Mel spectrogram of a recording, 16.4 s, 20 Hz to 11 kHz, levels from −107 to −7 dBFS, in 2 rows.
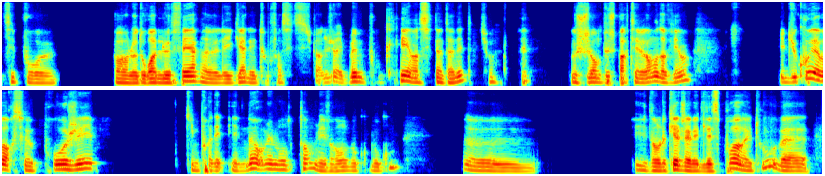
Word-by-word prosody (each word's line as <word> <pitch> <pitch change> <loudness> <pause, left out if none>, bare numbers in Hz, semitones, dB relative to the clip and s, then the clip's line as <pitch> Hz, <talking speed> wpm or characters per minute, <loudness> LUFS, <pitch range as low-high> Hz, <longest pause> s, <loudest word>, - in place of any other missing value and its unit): sais, 140 - -8
pour, 110 -4 -5
heu, 105 0 -7 0.5
pour 120 - -1
avoir 110 - +2
le 110 - +3
droit 115 +2 +5
de 115 - -1
le 115 - +4
faire, 155 +2 +5
heu, 110 -3 -1
légal 110 +4 -1
et 110 - -3
tout. - - -12
Enfin, - - -13
c'est 110 - -11
c'est - - -11
super - - -9
dur, 120 +3 -6
et 115 - -6
même 140 +1 +3
pour 115 - -22
créer 165 +6 +2
un 125 - +2
site 120 +3 -2
internet, 140 +8 -2
tu - - -15
vois? 130 - -11 0.7
Eh! - - -2
Heu, - - -1
je 115 +3 -1
en 125 - -2
plus, 150 - -2
je - - -8
partais 125 - +2
vraiment 135 +6 +2
de - - +3
rien, 145 +11 -4 0.9
et 125 - -5
du 135 - -1
coup, 230 - -1
d'avoir 150 - +6
ce 125 - -4
projet, 150 +8 +2 0.9
qui - - -8
me - - -10
prenait 115 -1 -3
énormément 150 +6 -1
de 140 - -14
temps 165 - -4
mais, 135 -10 -4
vraiment 105 +2 -4
beaucoup, 110 -1 -10
beaucoup, 145 - -8 0.7
heu, 105 -6 -2 1.2
et 130 -3 -5
dans 115 0 +2
lequel 140 +6 +6
j'avais 110 -2 +4
de 95 - -6
l'espoir, 140 +9 +3
et 115 - -2
tout, 200 - -4
beh, 110 -3 0
120 Hz, 235 wpm, -22 LUFS, 110-145 Hz, 1.2 s, d'avoir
